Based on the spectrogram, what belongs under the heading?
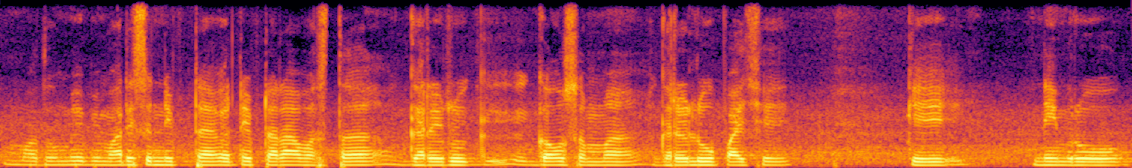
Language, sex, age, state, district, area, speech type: Maithili, male, 45-60, Bihar, Purnia, rural, spontaneous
